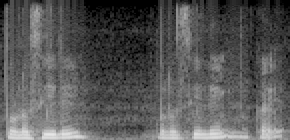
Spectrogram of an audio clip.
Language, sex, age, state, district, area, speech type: Malayalam, female, 45-60, Kerala, Malappuram, rural, spontaneous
